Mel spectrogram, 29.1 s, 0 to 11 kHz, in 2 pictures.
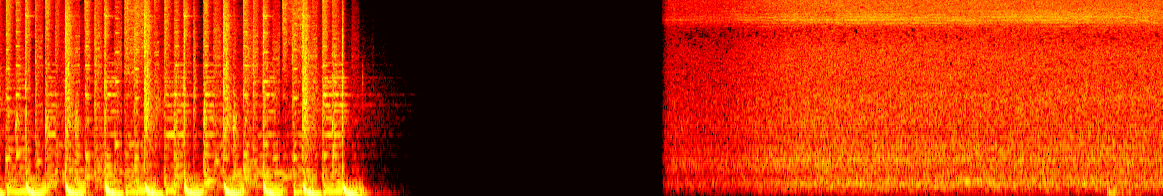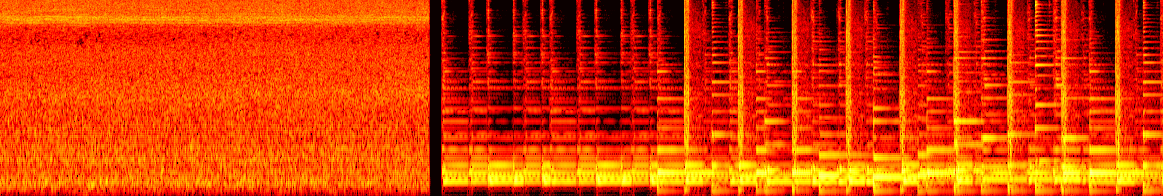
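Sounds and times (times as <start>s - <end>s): stream water rushing: 8.3s - 19.9s.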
